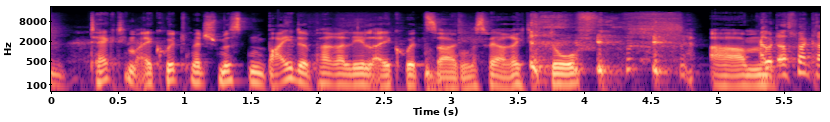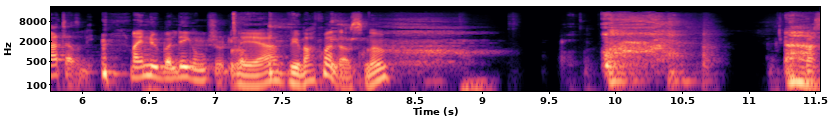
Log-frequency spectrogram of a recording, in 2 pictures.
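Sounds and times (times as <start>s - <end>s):
speech: 0.0s - 8.7s, 11.3s - 11.5s
person coughing: 3.6s - 5.5s, 7.2s - 8.3s, 9.9s - 11.5s.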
